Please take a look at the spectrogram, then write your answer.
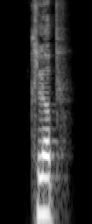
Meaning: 1. club (association of members) 2. club (nightclub, discotheque)
- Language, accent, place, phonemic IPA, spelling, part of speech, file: German, Germany, Berlin, /klʊp/, Club, noun, De-Club.ogg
